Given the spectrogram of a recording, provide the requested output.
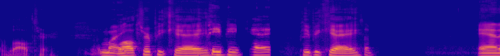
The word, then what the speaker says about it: Walther: that a thing yep is that waltz or walther i think it's called walter yeah walther yeah i think they pronounce it walter walter pk ppk ppk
